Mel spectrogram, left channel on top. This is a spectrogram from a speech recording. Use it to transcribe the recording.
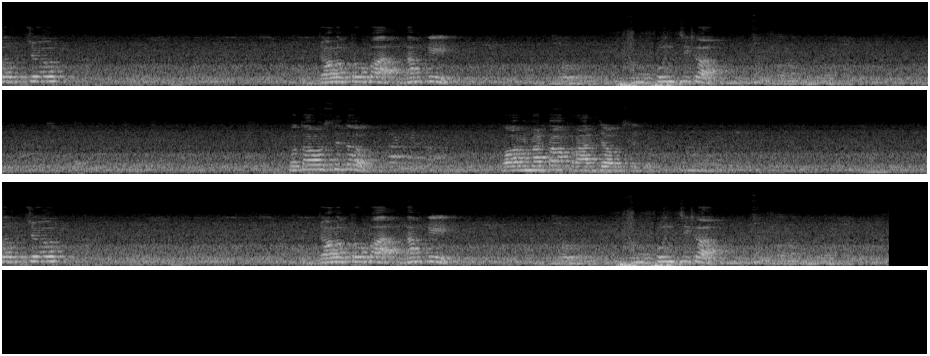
জলপ্রপাত নাম কি? কুঞ্চিকল। কোথায় অবস্থিত? কর্ণাটক রাজ্যে অবস্থিত।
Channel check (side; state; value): right; drops out; at 8.9 s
